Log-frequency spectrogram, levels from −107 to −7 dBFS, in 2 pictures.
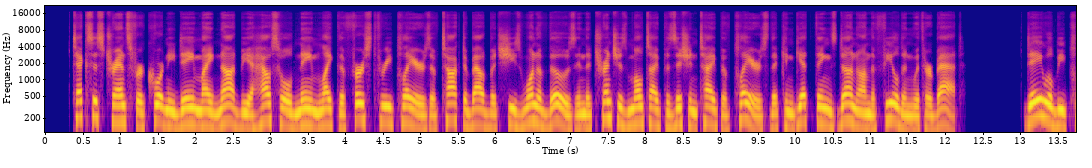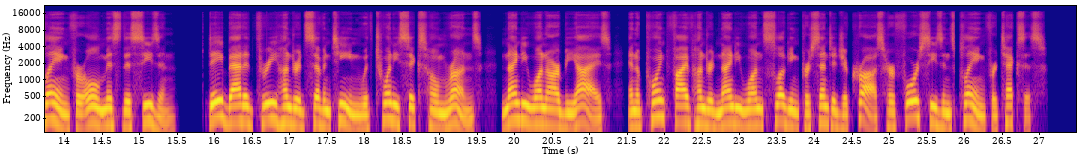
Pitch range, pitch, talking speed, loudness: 125-175 Hz, 150 Hz, 155 wpm, -20 LUFS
